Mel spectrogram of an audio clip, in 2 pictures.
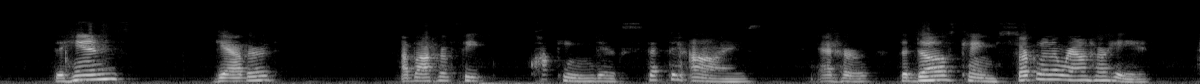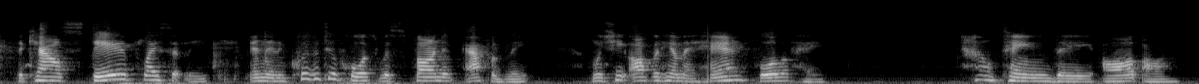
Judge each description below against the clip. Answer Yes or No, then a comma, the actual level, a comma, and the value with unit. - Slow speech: Yes, slow, 105 wpm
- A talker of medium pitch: Yes, medium, 160 Hz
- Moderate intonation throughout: No, wide, 5.7 semitones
